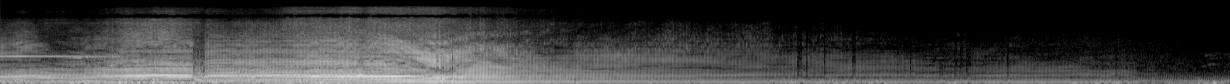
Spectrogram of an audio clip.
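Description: A small motorcycle engine revving, its pitch rising and falling with the throttle, loudest about four seconds in as it passes close, then fading steadily as the bike rides off.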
